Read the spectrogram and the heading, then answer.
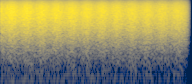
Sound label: balloon inflate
